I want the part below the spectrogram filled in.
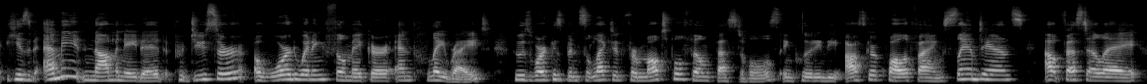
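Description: A woman co-hosting a podcast, introducing a guest in an enthusiastic, chatty way with lots of "like" and "you know". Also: on the low side. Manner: enthusiastic, chatty, uses "like" often. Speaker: podcast co-host. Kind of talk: casual podcast chat.

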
